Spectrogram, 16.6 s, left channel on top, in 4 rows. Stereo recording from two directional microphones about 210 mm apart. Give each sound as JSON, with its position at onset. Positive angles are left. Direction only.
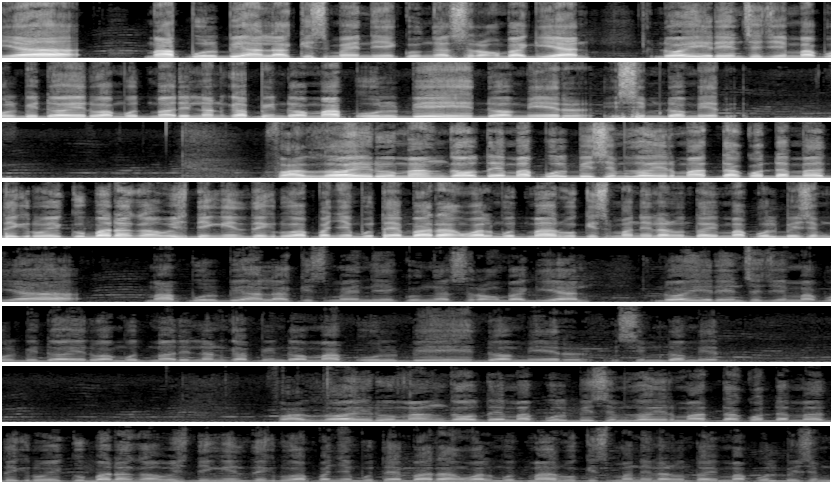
{"t": 0.0, "sound": "speech", "side_deg": 45}
{"t": 9.6, "sound": "speech", "side_deg": 40}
